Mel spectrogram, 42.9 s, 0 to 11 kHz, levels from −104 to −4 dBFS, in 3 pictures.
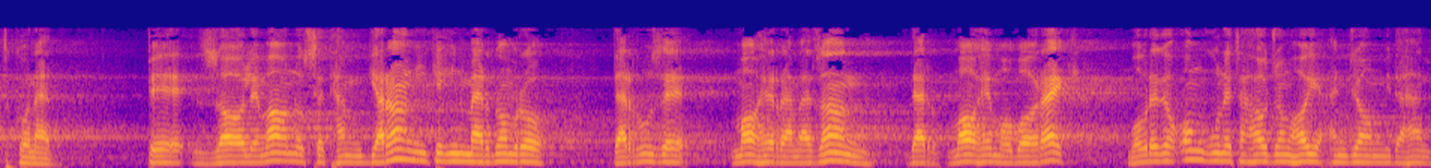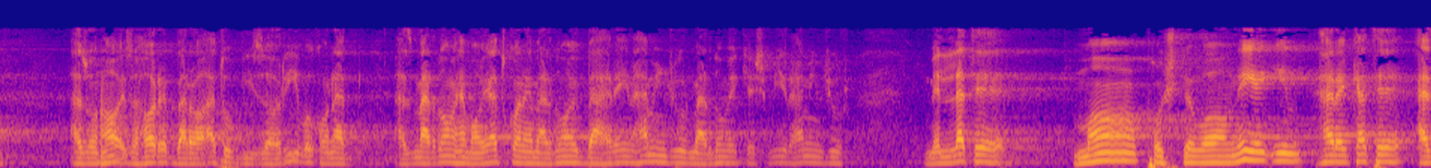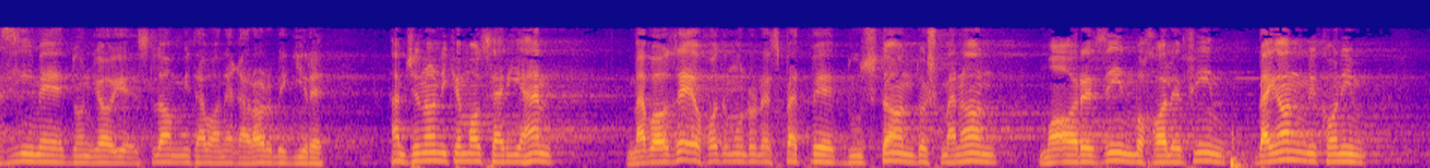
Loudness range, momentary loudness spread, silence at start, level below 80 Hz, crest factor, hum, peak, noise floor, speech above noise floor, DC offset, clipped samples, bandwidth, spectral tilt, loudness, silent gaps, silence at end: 8 LU; 16 LU; 0 s; -50 dBFS; 20 dB; none; -6 dBFS; -57 dBFS; 29 dB; under 0.1%; under 0.1%; 6.4 kHz; -6 dB/octave; -27 LUFS; none; 0.2 s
